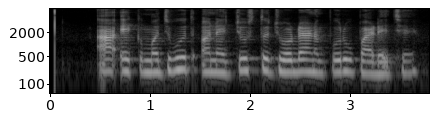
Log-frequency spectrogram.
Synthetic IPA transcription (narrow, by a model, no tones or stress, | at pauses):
a̰ʔekməd͡ʒbut̪ənet͡ʃust̪d͡ʒoɽaɳ̃puɾũpaɽet͡ʃʰe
